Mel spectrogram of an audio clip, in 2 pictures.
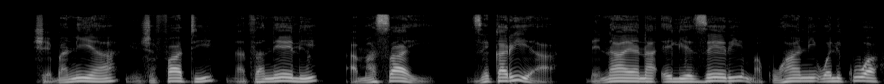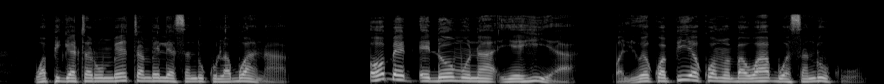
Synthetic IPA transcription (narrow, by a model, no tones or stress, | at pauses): ʃɛ̰ɓaniajṵʃɛfatina̰θaniɛli | a̰masai | zɛkaɾia̰ | ɓɛ̰najanaʔɛliɛzɛɾima̰kuɦaniwalikuwa | wapiɠataɾumbɛtambɛlɛjasandukulaɓwana̰ | ɔɓɛɗɛɗɔmɔnajɛɦia̰ | wa̰liwɛkwapiakuwamaɓawaɓuwasanduku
